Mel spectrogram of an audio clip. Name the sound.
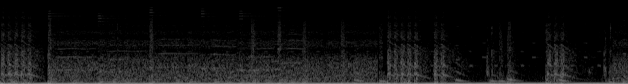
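gunfire in Bloody Wolf video game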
